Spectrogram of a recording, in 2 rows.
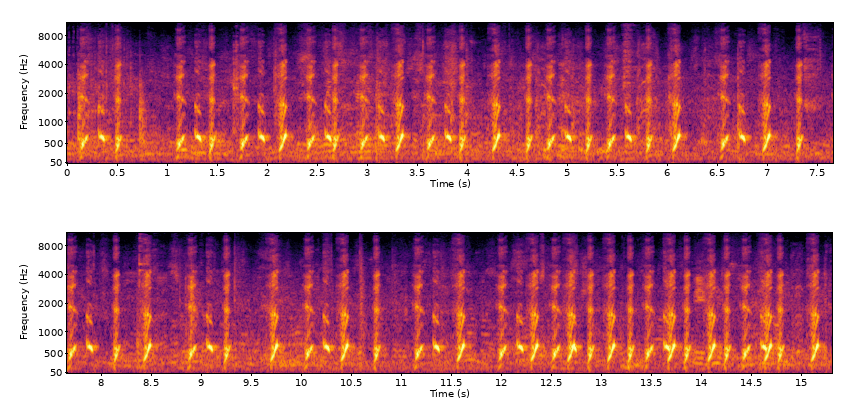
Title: Conker Drunk Hiccups (2#)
